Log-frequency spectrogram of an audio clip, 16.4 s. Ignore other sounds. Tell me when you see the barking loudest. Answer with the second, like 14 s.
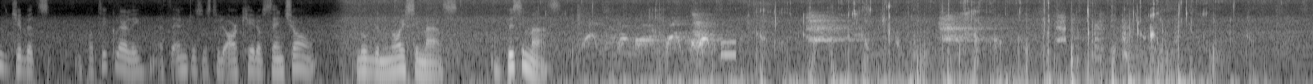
9 s.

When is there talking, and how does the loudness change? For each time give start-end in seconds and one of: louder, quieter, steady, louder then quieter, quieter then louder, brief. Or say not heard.
0.0-7.0 louder.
